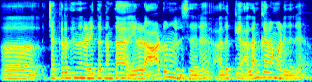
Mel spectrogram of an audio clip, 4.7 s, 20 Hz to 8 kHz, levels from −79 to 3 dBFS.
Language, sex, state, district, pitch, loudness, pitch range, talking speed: Kannada, male, Karnataka, Shimoga, 165 Hz, -16 LUFS, 145-180 Hz, 155 wpm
